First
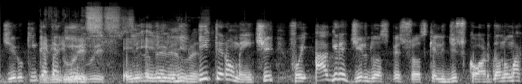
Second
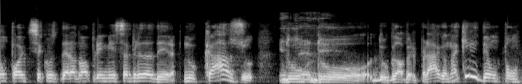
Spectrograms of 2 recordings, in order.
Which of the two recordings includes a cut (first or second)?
second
